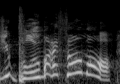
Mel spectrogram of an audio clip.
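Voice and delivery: angry king. Retold or imitated. King blaming his servant, high angry outburst. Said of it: "He was mad".

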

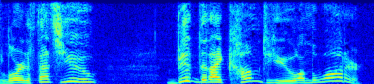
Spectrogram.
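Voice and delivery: lightly voiced disciple calling out; calling to Jesus. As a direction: call up to the Lord, pitched high. Peter calling to Jesus on water.

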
